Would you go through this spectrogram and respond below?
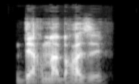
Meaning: to perform dermabrasion
- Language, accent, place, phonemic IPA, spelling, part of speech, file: French, France, Lyon, /dɛʁ.ma.bʁa.ze/, dermabraser, verb, LL-Q150 (fra)-dermabraser.wav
